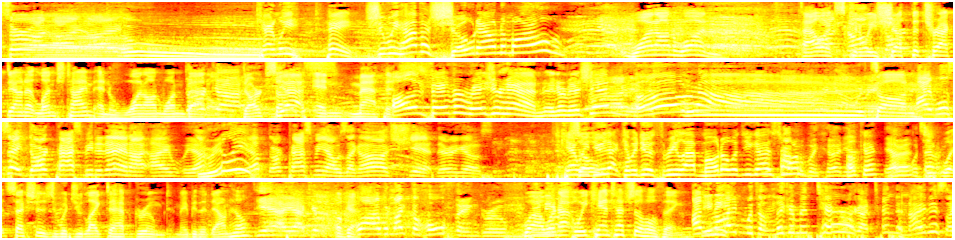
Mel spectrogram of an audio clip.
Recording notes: Pulpmx Show LIVE from Millville. The first ever Pulpmx ride day at Millville happened and we did a live show Saturday night.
